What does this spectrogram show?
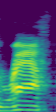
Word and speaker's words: wrath: silent w it's really a lot of people miss that one uh so anyways guys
